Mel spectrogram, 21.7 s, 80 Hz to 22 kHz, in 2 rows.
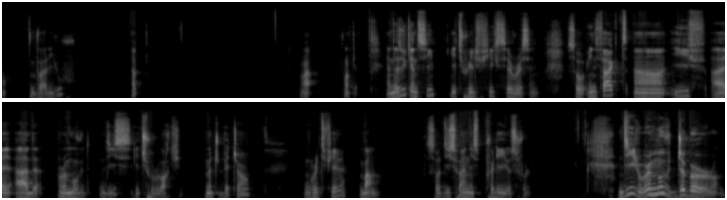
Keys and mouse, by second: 8.8-10.4 middle drag, 10.4 Tab, 10.9 click, 11.4 ctrl+shift+click, 12.7 x, 13.6 alt+click, 15.4-18.4 drag, 19.2-21.7 middle drag.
